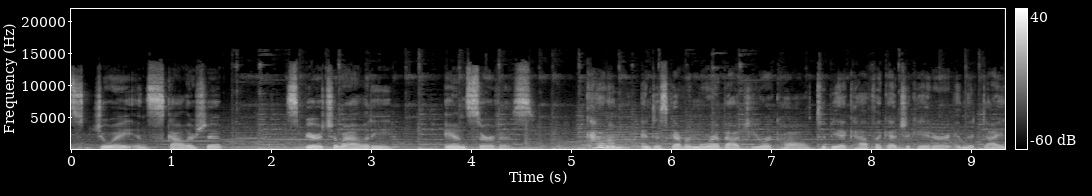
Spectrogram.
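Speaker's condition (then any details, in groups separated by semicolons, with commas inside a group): No condition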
